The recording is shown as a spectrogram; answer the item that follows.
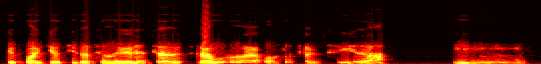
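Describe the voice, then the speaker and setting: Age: adult. Sex: man. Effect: choppy bad phone connection. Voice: gravelly, sharp. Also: medium pitch, little pitch movement, no echo. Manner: measured and formal, stresses key words. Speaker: government minister interviewed by phone. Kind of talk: formal official explanation. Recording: dull, dry, choppy phone line.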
